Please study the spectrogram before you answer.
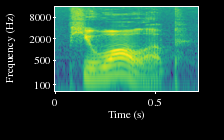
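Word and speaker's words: Puyallup: solve the pronunciation problem the second one is pronounced piwalip this is a combination of two separate words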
